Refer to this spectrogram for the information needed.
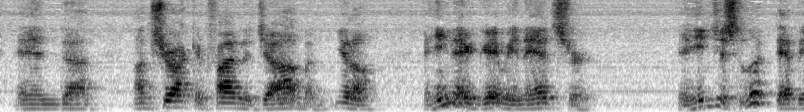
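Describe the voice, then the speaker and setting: Room echo is audible as a man with an American accent talks at a fairly quick pace. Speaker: elderly man telling his life story. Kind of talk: oral history storytelling. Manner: halting, many fillers.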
